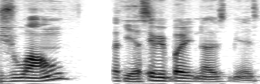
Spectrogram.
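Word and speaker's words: João: today his name is joa um no I'm mispronouncing that how do you really pronounce your first name how do I pronounce it well it's actually Juan yes everybody knows me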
